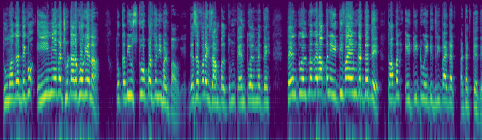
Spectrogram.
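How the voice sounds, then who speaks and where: Mumbai guy teaching a live class, lots of energy, smooth voice, close dry sound. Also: very high voice, no echo. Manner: energetic, mixing Hindi and English; reads viewer chat aloud. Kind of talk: live-streamed online lecture.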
